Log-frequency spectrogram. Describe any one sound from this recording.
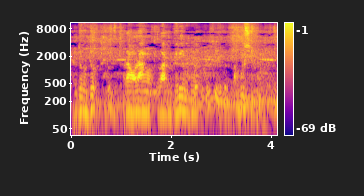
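A man chants in a low voice close by.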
